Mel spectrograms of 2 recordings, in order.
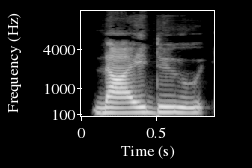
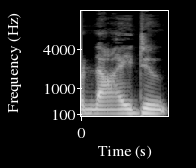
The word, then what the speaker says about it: Naidu: Naidu is like can do, you know, Naidu can do.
